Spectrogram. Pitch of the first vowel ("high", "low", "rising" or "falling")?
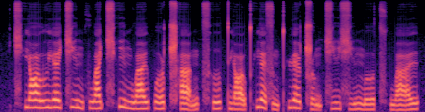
high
